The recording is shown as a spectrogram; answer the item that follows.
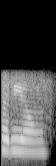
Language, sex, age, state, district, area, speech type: Sanskrit, female, 18-30, Karnataka, Uttara Kannada, rural, conversation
